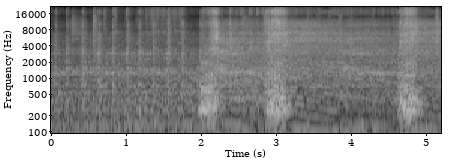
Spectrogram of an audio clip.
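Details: 2001 Honda CR125 two-stroke on its first start and heat cycle after a top-end rebuild and port job: uneven note with ragged blips about every second, stumbling rather than revving cleanly; plug fouled by oil lubrication in the cylinder and was swapped.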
